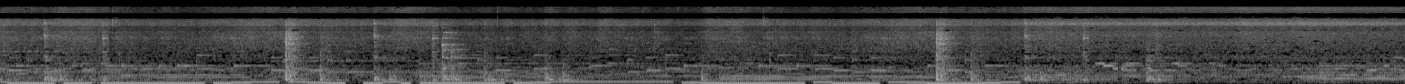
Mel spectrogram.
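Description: Food sizzling as it fries in a steel wok, with a metal ladle stirring and knocking sharply against the pan several times.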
